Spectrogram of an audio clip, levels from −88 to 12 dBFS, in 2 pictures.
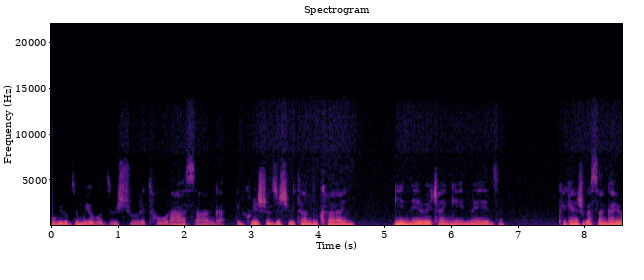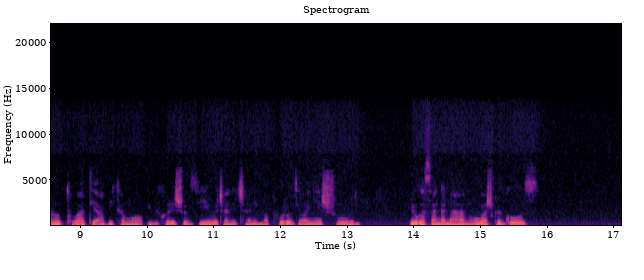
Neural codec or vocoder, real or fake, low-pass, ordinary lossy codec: vocoder, 44.1 kHz, 128 mel bands every 512 samples, BigVGAN v2; fake; 14.4 kHz; MP3, 64 kbps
